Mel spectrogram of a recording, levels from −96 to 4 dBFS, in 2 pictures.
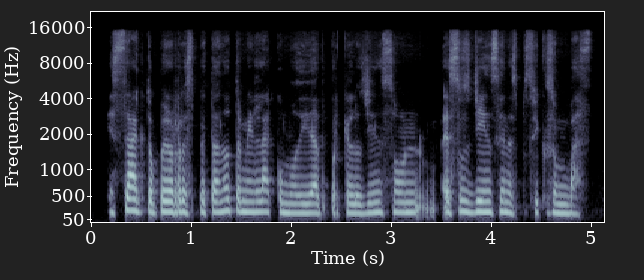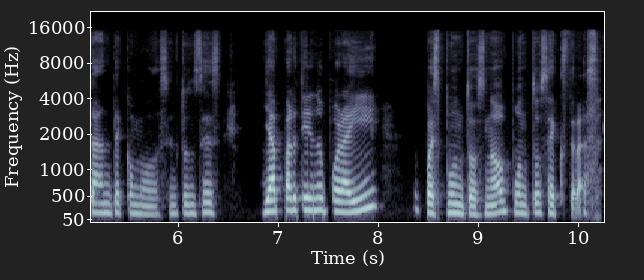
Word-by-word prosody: exacto, 200 0 0
pero, 200 -1 +4
respetando 200 +1 -2
también 200 -2 -1
la 200 0 -2
comodidad, 175 -3 -3
porque, 175 +1 -7
los 170 -1 -2
jeans 185 +1 -3
son 190 +4 -3 0.2
esos 200 0 -2
jeans 195 -1 0
en 195 - 0
específico 180 +1 -12
son 175 -2 -2
bastante 180 +2 -2
cómodos. 155 -4 -5
Entonces, 170 +2 -4 0.4
ya 210 +1 +8
partiendo 230 0 +4
por 205 -1 +4
ahí, 240 +11 +4 0.4
pues 180 -3 +5
puntos, 165 -4 +1
¿no?, 180 +6 +3
puntos 180 0 -1
extras. 170 - -2
185 Hz, 160 wpm, -25 LUFS, 175-200 Hz, 0.4 s, ya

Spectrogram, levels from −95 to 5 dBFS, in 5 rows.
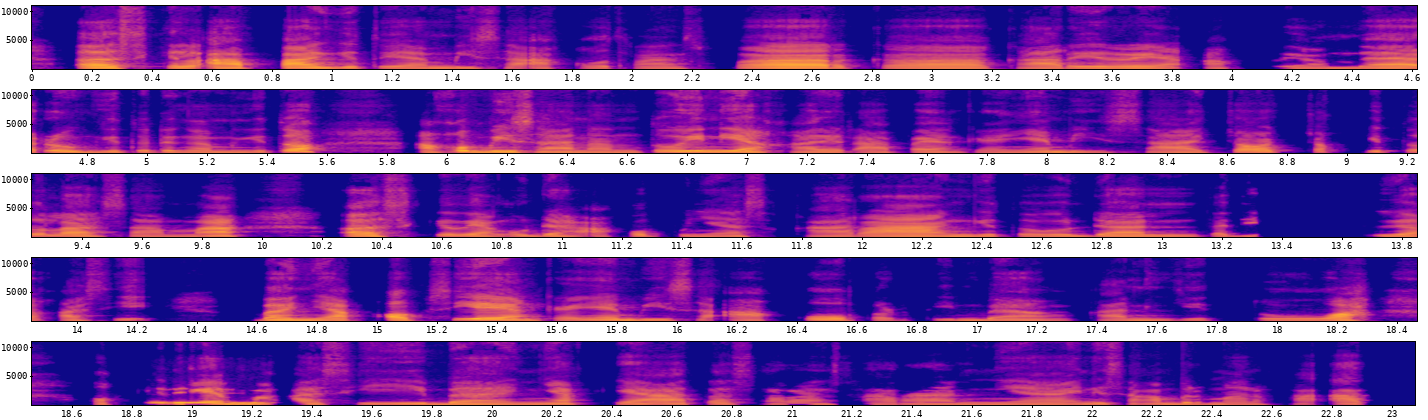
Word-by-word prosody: eee, 185 +1 +9
skill 185 0 -2
apa 185 +2 +5 0.2
gitu 180 0 -4
yang 175 0 -4
bisa 170 0 -11
aku 170 +1 -16
transfer 175 +3 +5 0.2
ke 180 - -10 0.4
karier 170 0 -2 0.2
yang - - -37
aku 160 0 -17
yang 160 0 -9
baru, 160 +2 +3 0.2
gitu. 170 0 -6
Dengan 165 0 -5
begitu 170 +8 0 0.4
aku 175 +7 +2
bisa 200 -2 +3
nentuin 185 +4 +3
ya - - +6
karier 175 -1 -5
apa 170 +1 -12
yang 185 - -8
kayaknya 180 +3 -7
bisa 170 0 -16 0.2
cocok 195 +2 -1
gitulah 190 -2 -1
sama, 175 +1 -5 0.4
eee, 185 - +5
skill 190 0 -8
yang 175 - -4
udah 180 -2 -3
aku 170 +2 -13
punya 180 -1 -10
sekarang 175 +1 0 0.2
gitu, 165 0 -10 0.2
dan 155 0 0 0.2
tadi 165 +5 -10 0.3
juga 170 -2 -4
kasih 165 -1 -10 0.4
banyak 170 -2 +3
opsi 170 +3 +3
ya 220 - +10
yang - - -2
kayaknya 195 +2 -2
bisa 180 +2 -9
aku 170 +2 -8
pertimbangkan 165 -2 -9 0.2
gitu. 155 +1 -17 0.2
Wah 175 +1 +6 0.4
oke 185 - -12
deh, 230 +1 +10
makasih 195 0 -7 0.2
banyak 180 +5 -2 0.2
ya 190 - -1 0.2
atas 195 -1 -9
saran-sarannya, 175 0 -9 0.2
ini 205 - -4
sangat 195 -2 -8
bermanfaat 175 +5 -7
175 Hz, 160 wpm, -21 LUFS, 170-190 Hz, 0.4 s, ya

